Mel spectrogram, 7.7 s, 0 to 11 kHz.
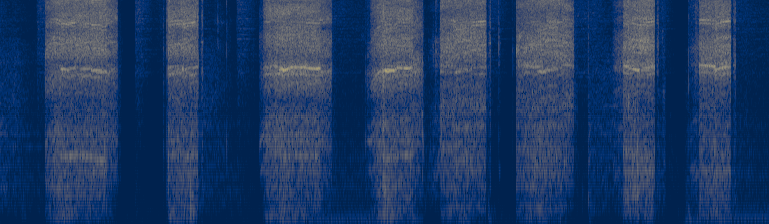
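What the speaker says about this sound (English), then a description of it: "I can now drill out the remaining 8 pilot holes using the same 7/32 bit" A power drill with a 7/32 bit drills pilot holes in a series of short bursts, about eight in a row, each a second or so long with brief pauses between.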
